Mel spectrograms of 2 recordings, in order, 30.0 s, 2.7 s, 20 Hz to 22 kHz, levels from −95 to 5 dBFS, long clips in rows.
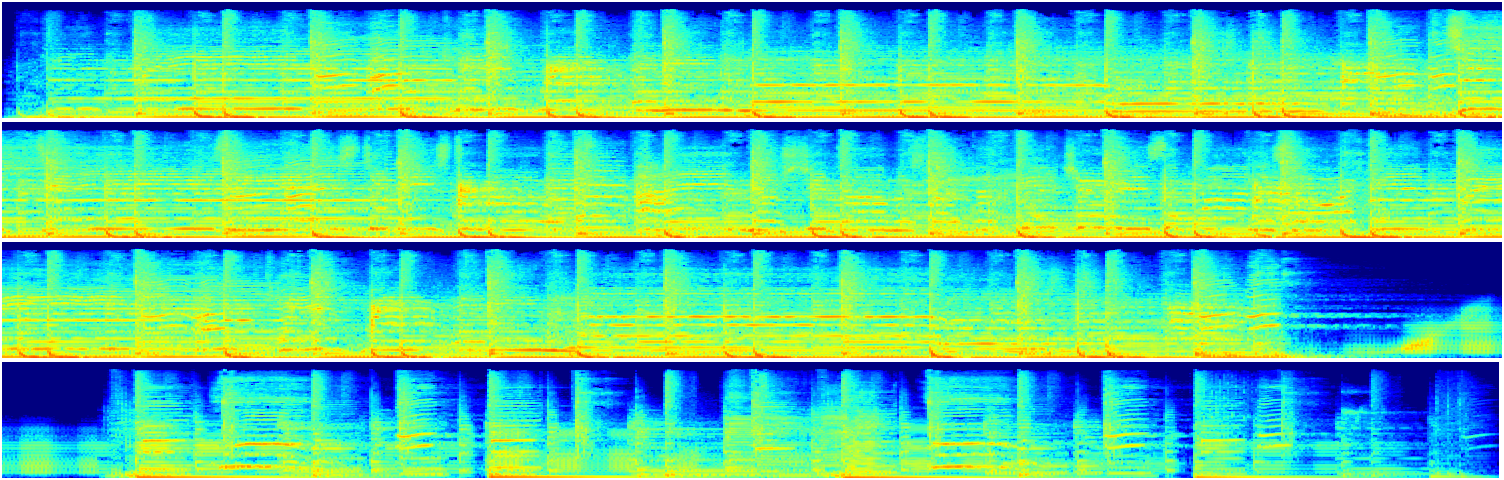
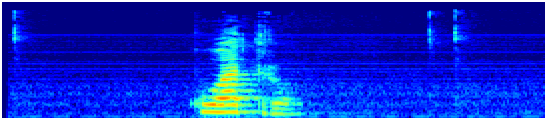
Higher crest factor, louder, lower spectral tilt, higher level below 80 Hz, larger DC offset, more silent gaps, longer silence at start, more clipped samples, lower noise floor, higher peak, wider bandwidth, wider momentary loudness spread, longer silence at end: about the same, 16 dB vs 20 dB; first, -21 LUFS vs -26 LUFS; about the same, -4.5 dB/octave vs -4 dB/octave; first, -24 dBFS vs -76 dBFS; neither; neither; second, 0.05 s vs 0.95 s; neither; second, -42 dBFS vs -67 dBFS; first, -4 dBFS vs -12 dBFS; about the same, 17 kHz vs 16.5 kHz; second, 10 LU vs 27 LU; second, 0.15 s vs 1.25 s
